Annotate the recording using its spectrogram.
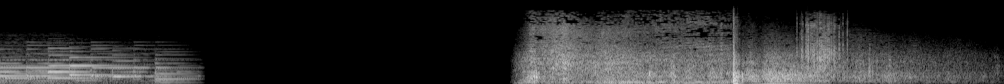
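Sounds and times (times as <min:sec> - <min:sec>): firework crackling rush: 0:05.1 - 0:10.0
sharp crack: 0:05.2 - 0:10.0.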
